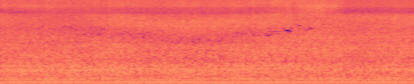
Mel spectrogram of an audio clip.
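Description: A pressure washer sprays water hard onto concrete with a steady hiss.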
